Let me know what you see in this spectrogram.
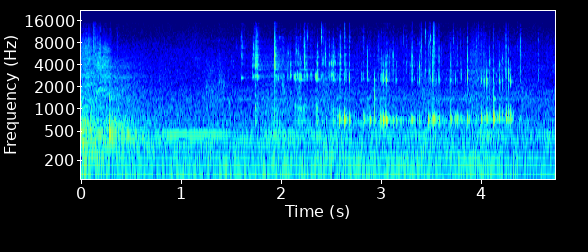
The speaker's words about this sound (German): So, jetzt ist es aber endlich mal soweit. Jetzt wird mal verköstigt jeden Fall erstmal das Glas ausspülen, ganz wichtig vorher.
